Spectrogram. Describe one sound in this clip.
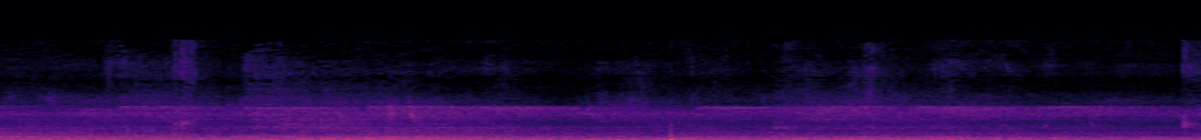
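A crowd of adults murmurs and chatters in a large echoing hall.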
